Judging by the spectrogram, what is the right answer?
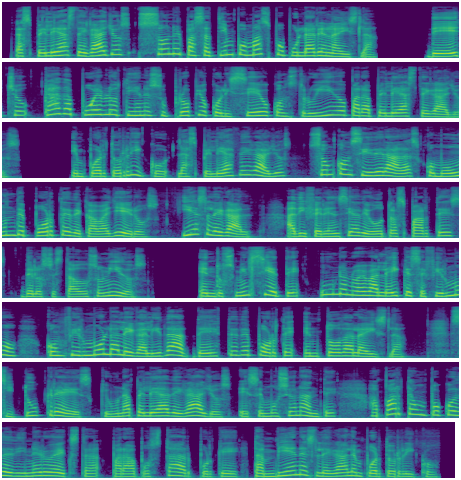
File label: Spanish; las Peleas De Gallos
